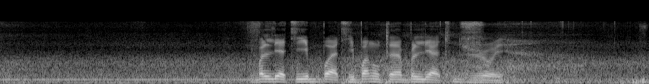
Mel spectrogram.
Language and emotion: Russian, angry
